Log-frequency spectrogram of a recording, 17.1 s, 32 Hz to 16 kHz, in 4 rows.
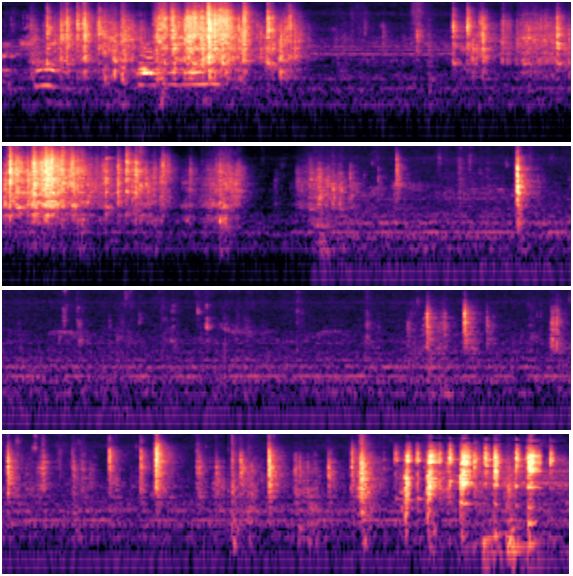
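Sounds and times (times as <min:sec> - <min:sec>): kibble rattling against tray: 0:00.0 - 0:02.3, 0:03.4 - 0:07.3, 0:11.6 - 0:17.0.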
